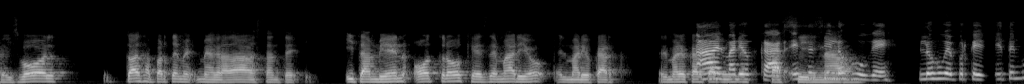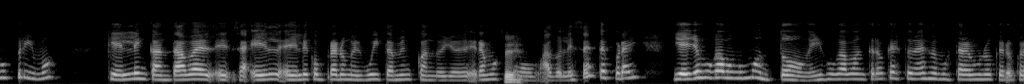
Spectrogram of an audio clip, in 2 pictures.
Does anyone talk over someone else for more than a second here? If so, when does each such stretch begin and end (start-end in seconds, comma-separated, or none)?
6.9-8.7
